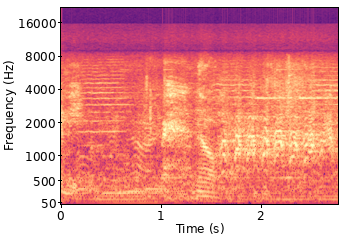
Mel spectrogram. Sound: exhales deeply; men continue laughing

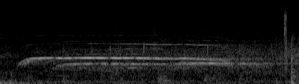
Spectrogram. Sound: cheers and applause

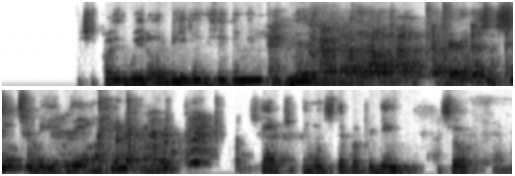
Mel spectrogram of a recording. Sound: laughter

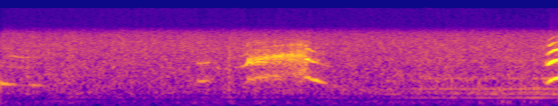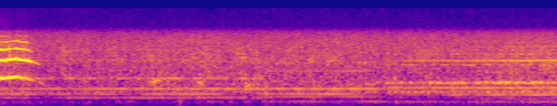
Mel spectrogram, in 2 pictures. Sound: cheetah screaming

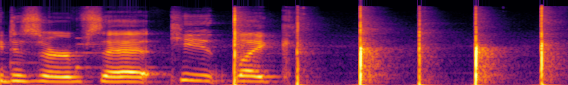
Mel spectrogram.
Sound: clapping

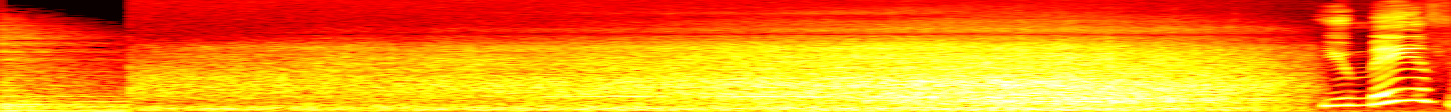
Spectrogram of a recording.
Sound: Traffic

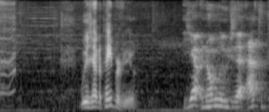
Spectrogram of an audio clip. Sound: laugh

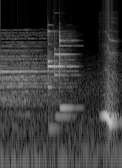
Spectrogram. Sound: text alert

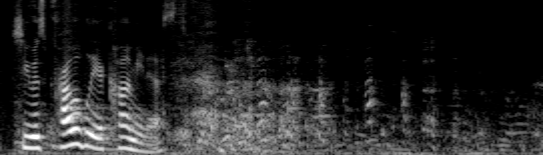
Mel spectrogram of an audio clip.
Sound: laughter

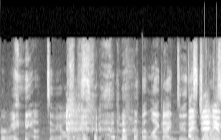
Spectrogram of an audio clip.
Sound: laughs

